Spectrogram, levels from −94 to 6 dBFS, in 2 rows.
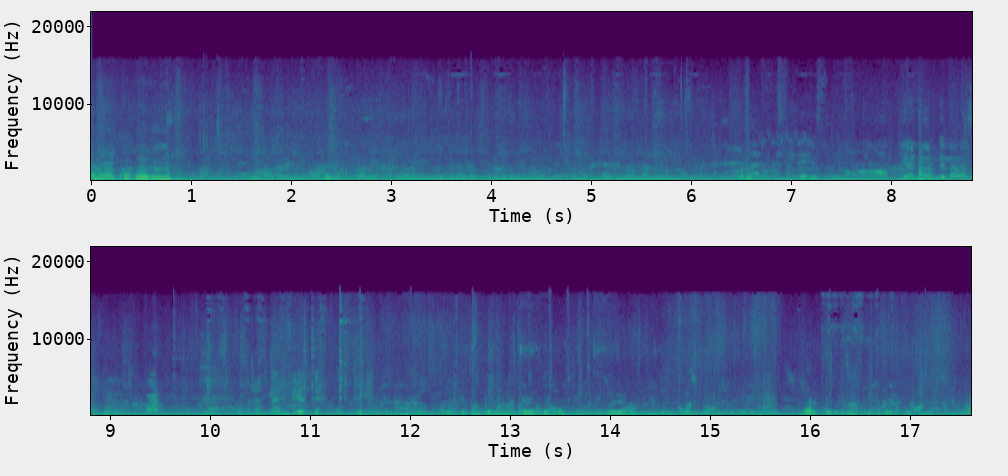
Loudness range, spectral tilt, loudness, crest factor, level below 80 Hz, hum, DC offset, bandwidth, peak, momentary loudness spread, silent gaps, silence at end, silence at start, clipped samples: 2 LU; -6 dB/octave; -38 LUFS; 18 dB; -42 dBFS; none; under 0.1%; 16 kHz; -18 dBFS; 6 LU; none; 0 s; 0 s; under 0.1%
